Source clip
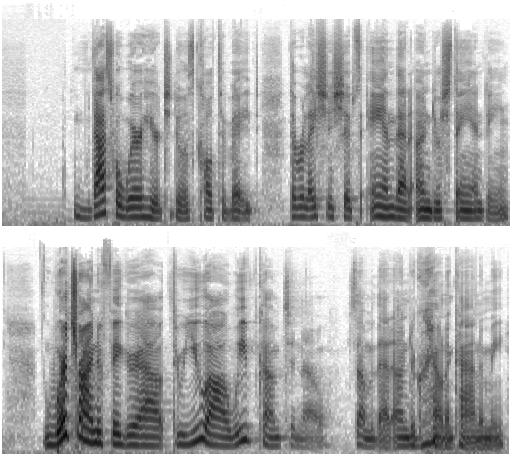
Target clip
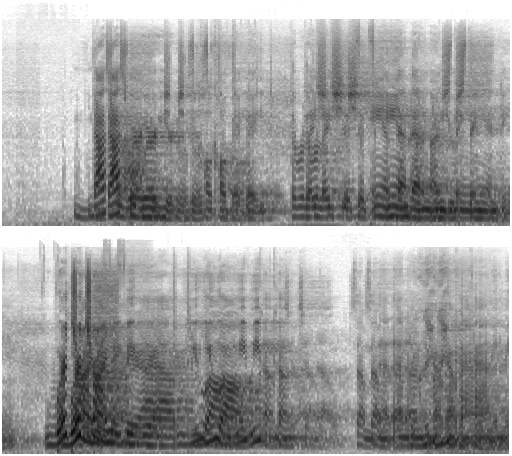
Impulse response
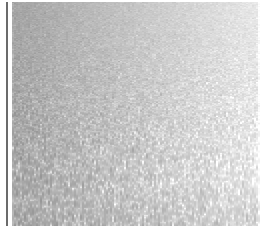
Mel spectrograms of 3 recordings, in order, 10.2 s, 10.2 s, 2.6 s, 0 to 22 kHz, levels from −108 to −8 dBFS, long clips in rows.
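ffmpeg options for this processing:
-filter_complex "[0:a]asplit=2[a][b];[1:a]atrim=start_sample=2205,afade=t=out:st=0.34:d=0.01,atrim=end_sample=15435,adelay=143[c];[b][c]afir=irnorm=-1:irlink=0,volume=3.5dB[d];[a][d]amix=inputs=2:normalize=0,volume=-3.5dB"

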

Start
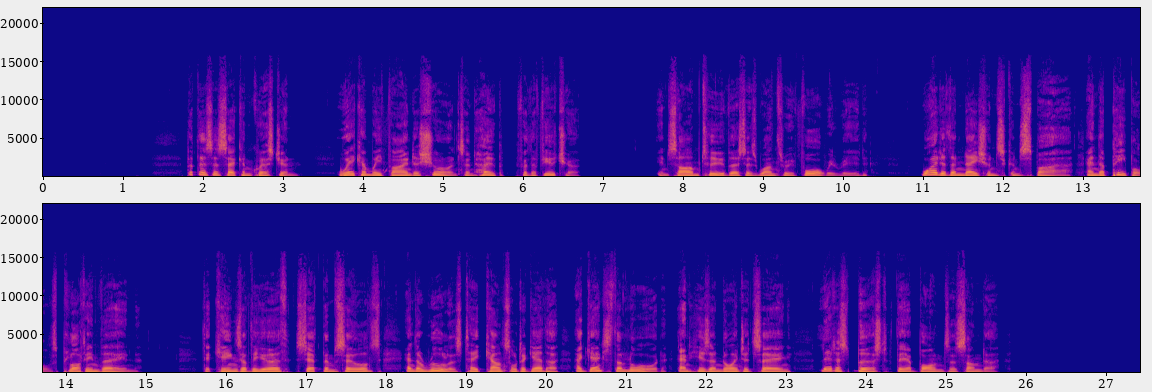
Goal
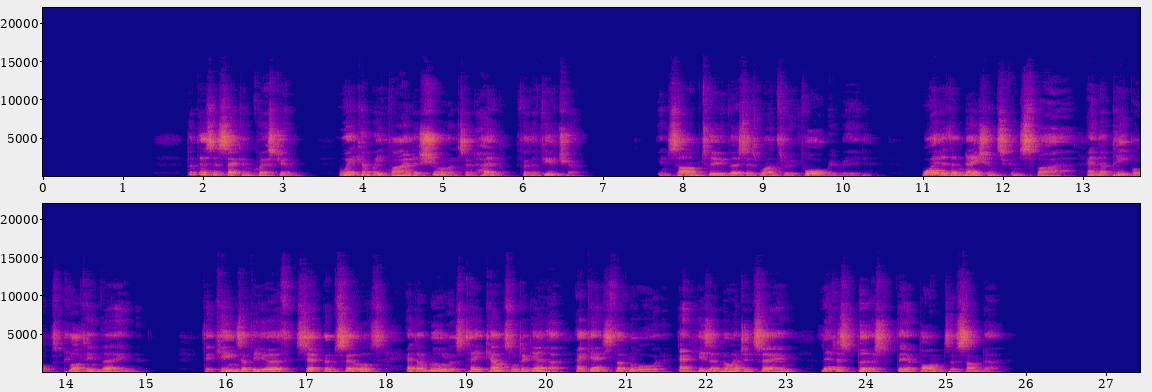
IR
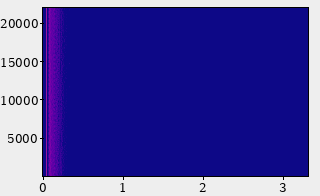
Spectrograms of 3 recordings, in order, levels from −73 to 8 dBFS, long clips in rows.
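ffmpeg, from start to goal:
-filter_complex "[0:a]equalizer=f=4.8k:t=o:w=0.4:g=13.5[a];[1:a]atrim=start_sample=2205,asetrate=61740,aresample=44100[b];[a][b]afir=irnorm=-1:irlink=0"

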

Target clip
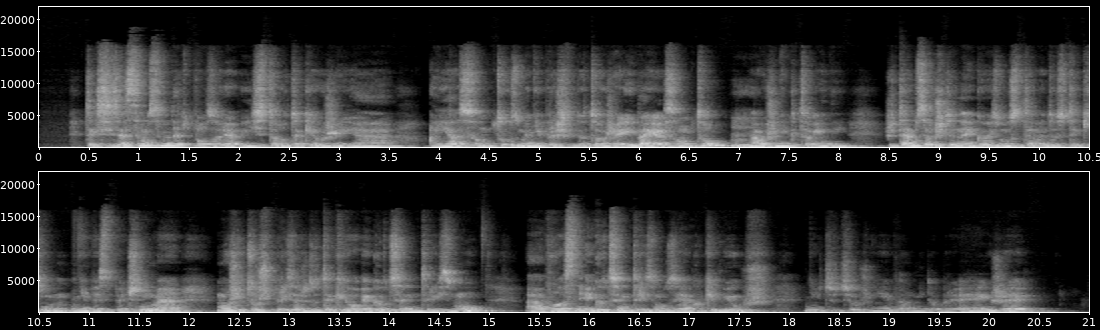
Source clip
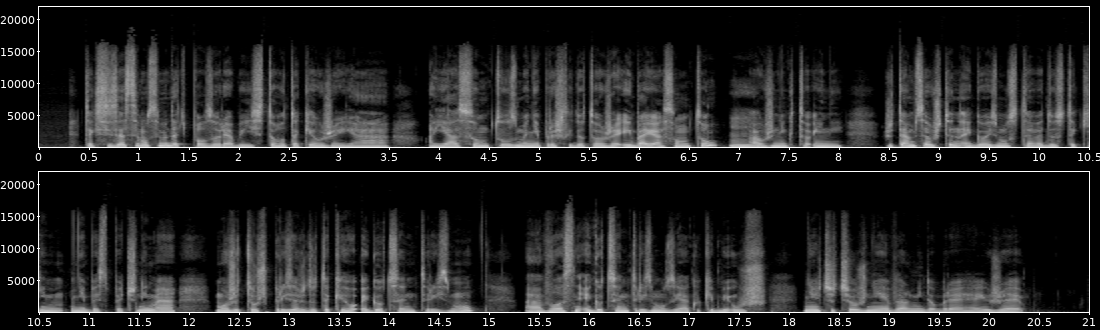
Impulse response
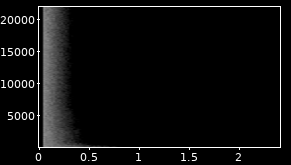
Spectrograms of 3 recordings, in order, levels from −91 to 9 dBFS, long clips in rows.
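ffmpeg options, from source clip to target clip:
-filter_complex "[0:a]asettb=1/sr,asplit=3[a][b][c];[a]atrim=end=17.474[d];[b]atrim=start=17.47:end=19.7,asetpts=PTS-STARTPTS,afade=t=in:d=0.004:c=qsin,afade=t=out:st=2.226:d=0.004:c=qsin,acompressor=threshold=-32dB:ratio=6[e];[c]atrim=start=19.696[f];[d][e]acrossfade=d=0.004:c1=hsin:c2=qsin[g];[g][f]acrossfade=d=0.004:c1=qsin:c2=hsin[h];[1:a]atrim=start_sample=2205[i];[h][i]afir=irnorm=-1:irlink=0,volume=-2dB"

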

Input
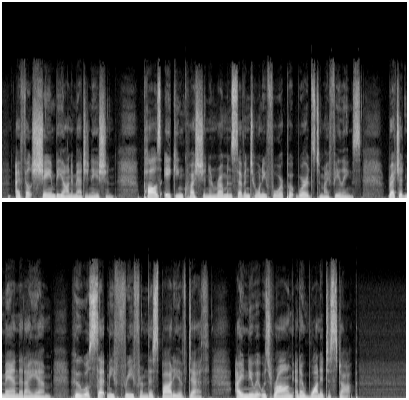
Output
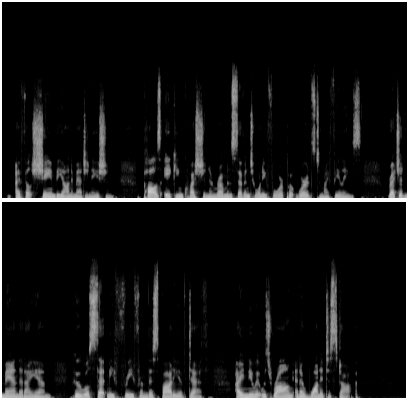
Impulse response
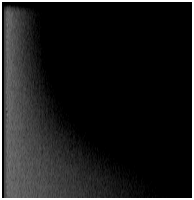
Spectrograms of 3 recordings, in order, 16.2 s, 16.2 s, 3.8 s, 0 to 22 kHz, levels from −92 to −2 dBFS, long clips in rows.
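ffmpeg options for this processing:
-af "afftdn=nr=26:nf=-28,volume=-8.5dB"

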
